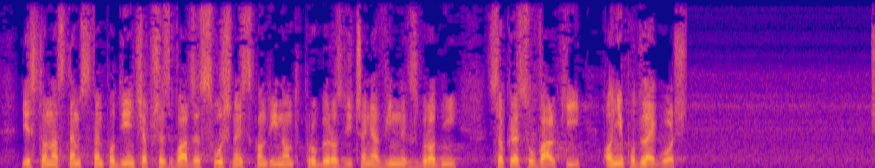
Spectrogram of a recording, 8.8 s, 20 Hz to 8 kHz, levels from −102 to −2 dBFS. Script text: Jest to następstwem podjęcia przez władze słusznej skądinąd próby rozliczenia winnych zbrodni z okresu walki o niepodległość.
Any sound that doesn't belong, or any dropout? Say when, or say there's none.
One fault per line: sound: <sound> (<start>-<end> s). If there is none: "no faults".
no faults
